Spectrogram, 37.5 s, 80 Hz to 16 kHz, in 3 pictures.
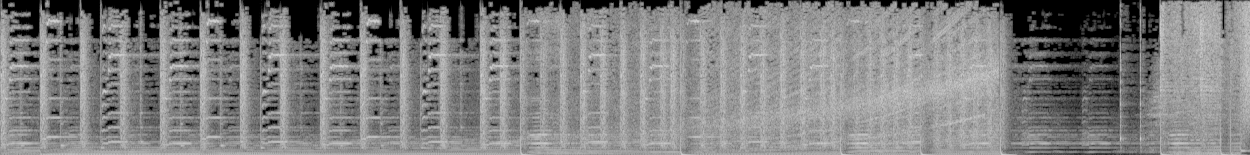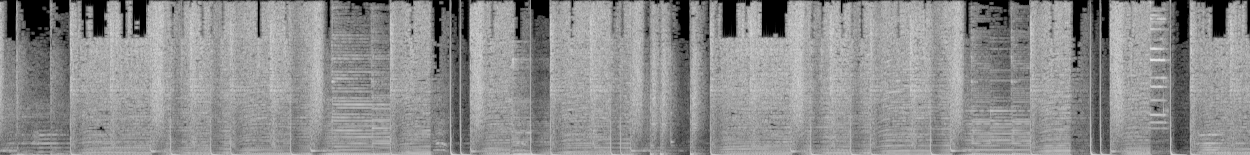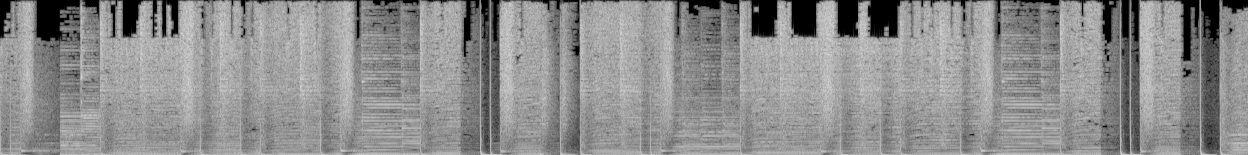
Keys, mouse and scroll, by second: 0.0 click, 0.3 scroll up 1, 0.7 click, 0.8 right click, 1.3 click, 1.4 scroll up 1, 2.1 click, 7.3 alt+Tab, 7.8 click, 8.5 Tab, 9.1 v, 9.7 click, 10.1 t, 10.5 click, 11.7 click, 13.8 Delete, 14.7 click, 15.3 c, 15.5 click, 15.9 v, 16.7 t, 17.3 click, 21.6 Return, 22.0 click.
